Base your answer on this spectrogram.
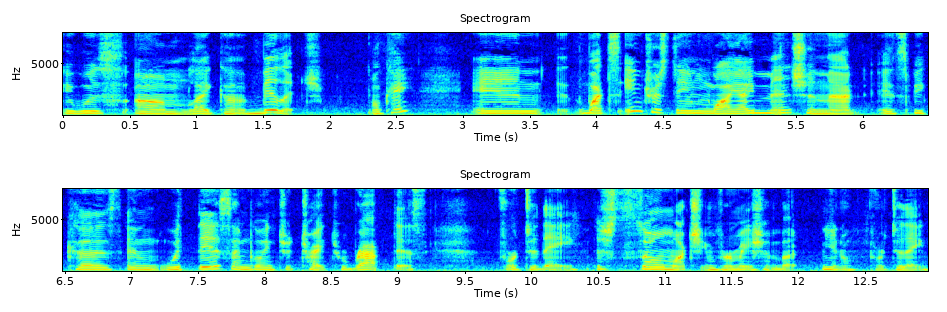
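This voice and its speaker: A woman in a Puerto Rican accent speaks at a moderate pace and medium pitch, her intonation fairly even. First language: Spanish. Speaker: spiritual vlogger. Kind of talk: casual monologue vlog. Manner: hesitant, with fillers.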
